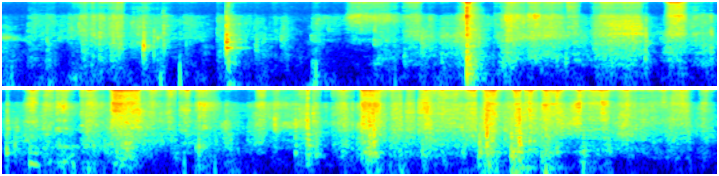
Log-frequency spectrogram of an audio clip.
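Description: A large cardboard TV shipping box being handled and its flaps pulled open: irregular cardboard scraping and rustling with scattered knocks, the sharpest knock a little under five seconds in.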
